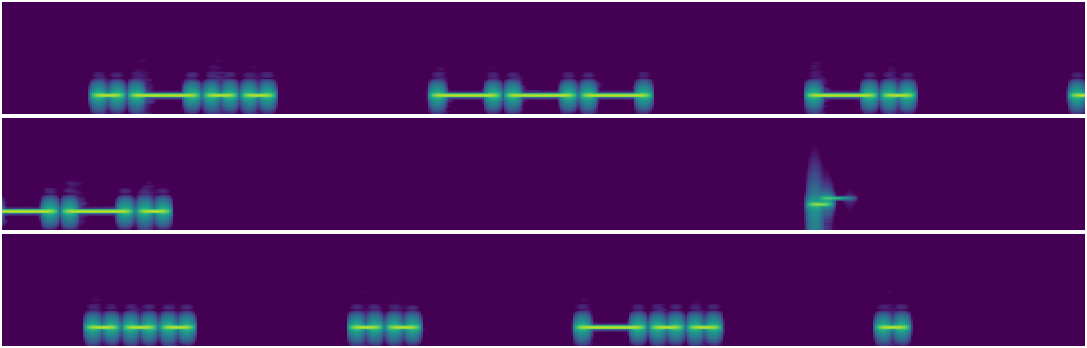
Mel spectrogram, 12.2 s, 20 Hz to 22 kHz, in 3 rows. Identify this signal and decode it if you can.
Morse code, heard as a keyed tone, about 17 wpm, spaced as for 10 wpm, 700 Hz. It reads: LONG SIDE
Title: 3x Character Spacing - Top 100 Words - 17wpm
